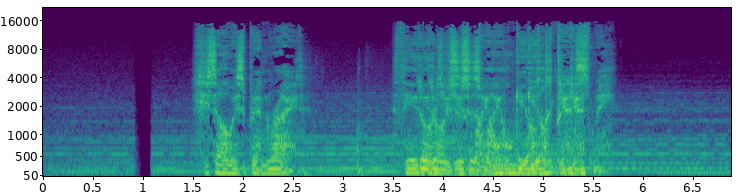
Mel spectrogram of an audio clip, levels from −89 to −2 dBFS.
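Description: A call audio freeze at 0.91 to 1.10 s stretches the last sound into a fading buzz, then 100 ms of silence, before the audio resumes intact, likely because delayed packets emptied the jitter buffer. From 3.81 to 5.43 s a doubled audio track appears: a full-band copy, about as loud as the original, trails by roughly a tenth of a second, starting and stopping abruptly. At 6.48 to 6.86 s a jitter buffer speed-up trims short pitch-period pieces, around 50 ms in total, so the audio runs at 112% speed without any change in pitch.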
